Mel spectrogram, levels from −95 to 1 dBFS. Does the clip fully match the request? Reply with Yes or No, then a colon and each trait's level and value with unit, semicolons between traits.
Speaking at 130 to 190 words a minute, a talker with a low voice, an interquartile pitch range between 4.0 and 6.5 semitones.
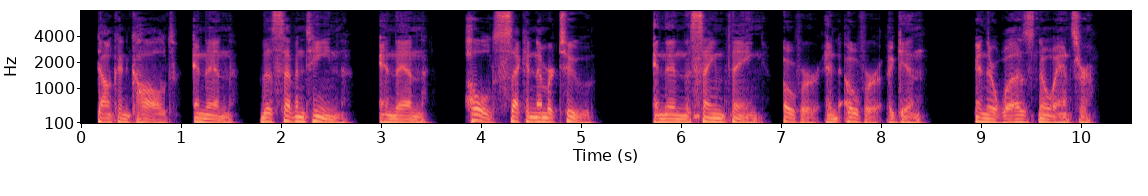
Yes: average, 165 wpm; very low, 95 Hz; average, 5.1 semitones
